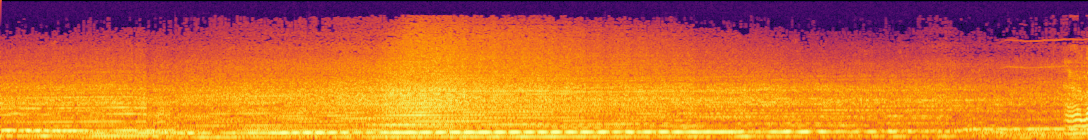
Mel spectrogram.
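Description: Mini race cars accelerate hard past on a race track in a continuous, loud buzzing roar of several engines, swelling midway as they power by. A commentator talks over the engines.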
